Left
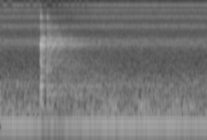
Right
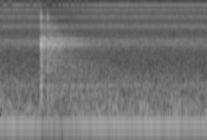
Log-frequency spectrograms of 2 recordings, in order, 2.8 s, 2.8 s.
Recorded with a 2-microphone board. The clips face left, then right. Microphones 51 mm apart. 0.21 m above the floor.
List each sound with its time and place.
0.5 s typing on a keyboard: 45° left (ahead or behind), 5 m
